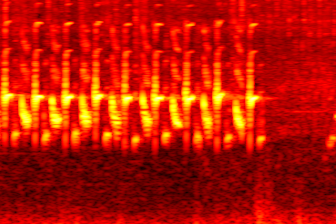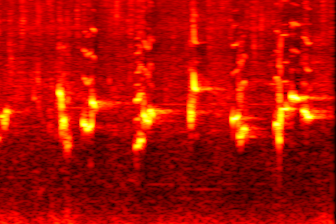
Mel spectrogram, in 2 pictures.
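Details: Sooty-headed bulbul song used to provoke rival sooty-headed bulbuls: a fast run of bubbly, repeated chirps for two seconds, then a slower series of liquid, rising and falling whistled notes.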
